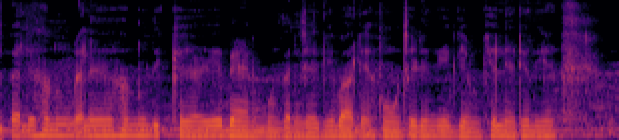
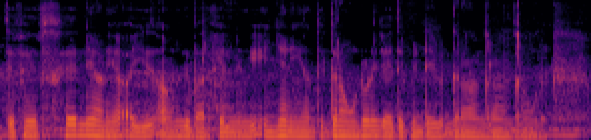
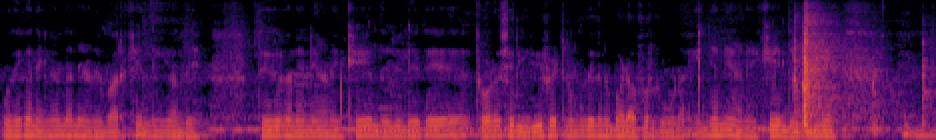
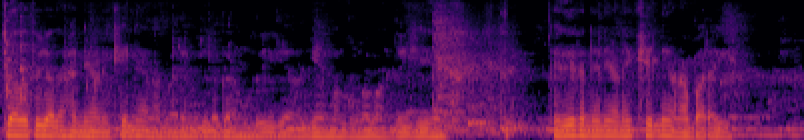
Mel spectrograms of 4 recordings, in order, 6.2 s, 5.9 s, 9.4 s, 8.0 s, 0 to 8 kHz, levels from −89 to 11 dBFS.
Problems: constant background noise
